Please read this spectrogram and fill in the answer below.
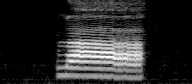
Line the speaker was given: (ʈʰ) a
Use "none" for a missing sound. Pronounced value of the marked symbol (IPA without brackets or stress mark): ɳ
